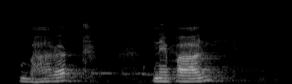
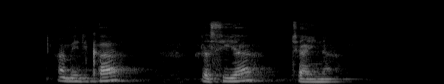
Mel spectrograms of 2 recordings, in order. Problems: constant background noise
